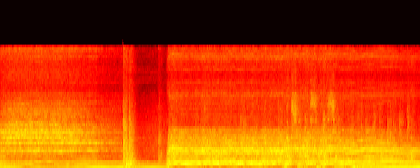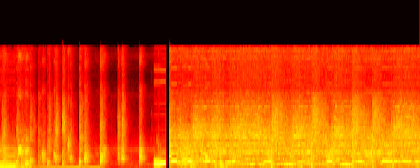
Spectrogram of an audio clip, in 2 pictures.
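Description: Live rock band with electric guitar and bass holding ringing chords. About nine seconds in the band breaks into a string of short stop-and-start stabs with brief gaps, then the full band comes back in loudly.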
